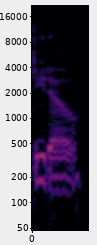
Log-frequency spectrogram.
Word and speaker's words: Dido: Major road down here spelled Dido, but pronounced Dido with emphasis on the first half.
